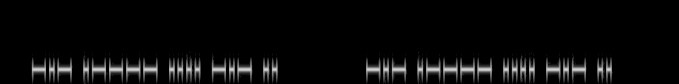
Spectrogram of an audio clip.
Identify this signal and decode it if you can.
Morse code, heard as a keyed tone, about 28 wpm, 700 Hz. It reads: K1HKI K1HKI
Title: USA Call Signs - 5 Characters - Repeated 2x - 28wpm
